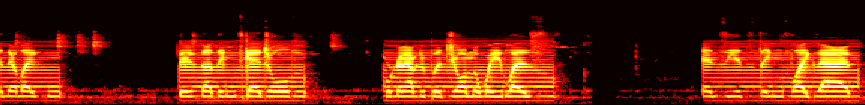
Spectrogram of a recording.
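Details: Adult woman after laryngectomy who had a throat dilation procedure in August, with gradual further dilation planned, speaking with an alaryngeal voice; alaryngeal speech after laryngectomy.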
